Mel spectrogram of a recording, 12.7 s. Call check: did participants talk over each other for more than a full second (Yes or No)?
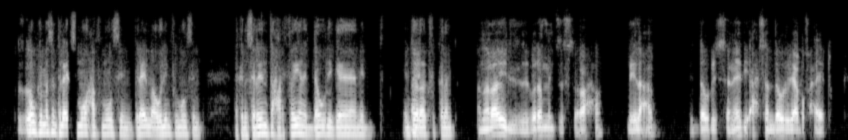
No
